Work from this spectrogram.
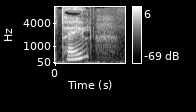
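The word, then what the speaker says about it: ت: But at the end, you can see the full tail, and it's and it looks like when it's freestanding. Ta is pronounced as T in English, in tea, for example.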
